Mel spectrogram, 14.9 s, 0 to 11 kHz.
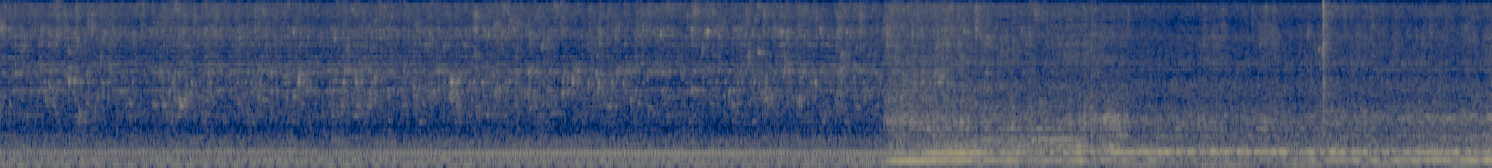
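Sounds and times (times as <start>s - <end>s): dishwasher pump motor hum: 0.0s - 14.9s
dishwasher water noise: 0.0s - 14.9s.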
